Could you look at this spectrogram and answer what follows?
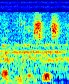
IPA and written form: ˈem̪vəsɪs (emphasis)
